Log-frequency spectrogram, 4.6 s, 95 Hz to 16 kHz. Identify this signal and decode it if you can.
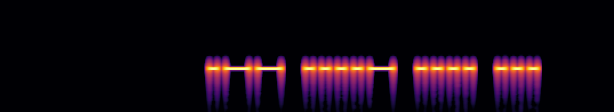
Morse code, heard as a keyed tone, about 20 wpm, 700 Hz. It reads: W4HS
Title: Speed Racing - USA Call Signs 17wpm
